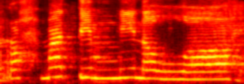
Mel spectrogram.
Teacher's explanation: Huruf ta langsung dimasukkan ke huruf mim, itu adalah idgham bi gunnah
